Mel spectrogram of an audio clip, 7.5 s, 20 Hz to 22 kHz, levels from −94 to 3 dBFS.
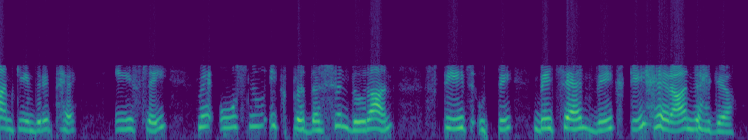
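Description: From start to finish the speech passes through the iLBC codec. Nothing above 3.8 kHz survives, and each frame's excitation is coded on its own. That leaves a plainly audible rough, synthetic edge, consistent with 30 ms frames at 13.33 kbps, unlike the smeared, watery swirl of transform codecs.

Sample clock jitter also runs throughout. With timing wandering by around a microsecond or two, a faint hiss sits roughly 45 dB below the signal. It thickens on loud, bright sounds and disappears in pauses, which separates it from steady background noise.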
